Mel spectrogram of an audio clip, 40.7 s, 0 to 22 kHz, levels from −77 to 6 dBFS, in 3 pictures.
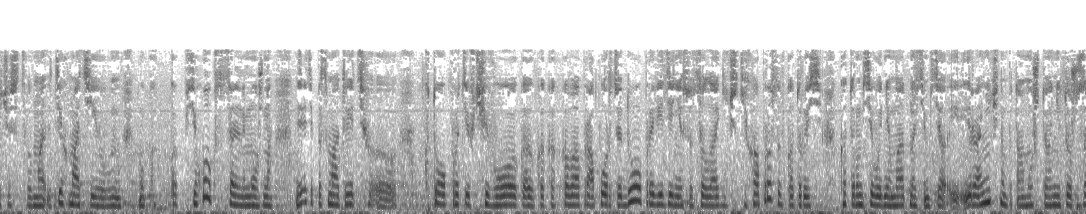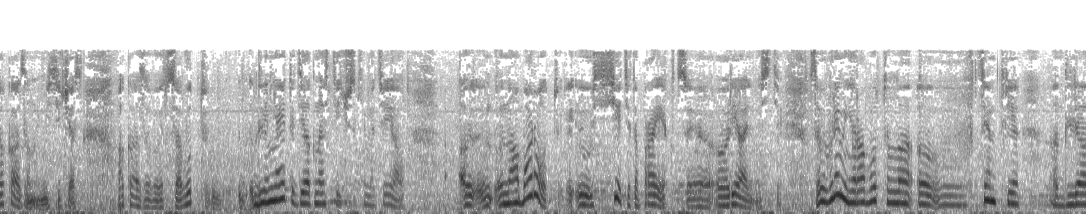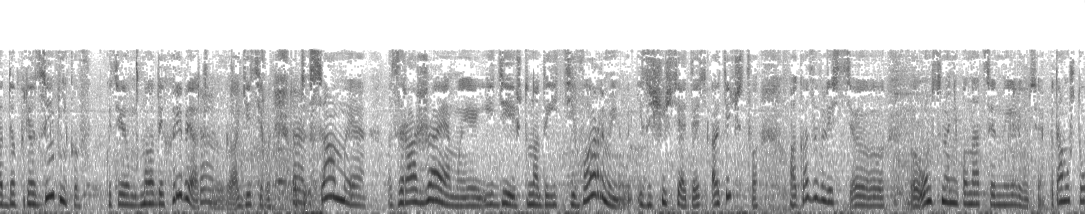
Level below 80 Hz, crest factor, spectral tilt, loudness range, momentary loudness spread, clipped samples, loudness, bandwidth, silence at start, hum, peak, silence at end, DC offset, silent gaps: -36 dBFS; 16 dB; -4.5 dB/octave; 3 LU; 8 LU; under 0.1%; -17 LUFS; 8.8 kHz; 0 s; none; 0 dBFS; 0 s; under 0.1%; none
